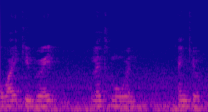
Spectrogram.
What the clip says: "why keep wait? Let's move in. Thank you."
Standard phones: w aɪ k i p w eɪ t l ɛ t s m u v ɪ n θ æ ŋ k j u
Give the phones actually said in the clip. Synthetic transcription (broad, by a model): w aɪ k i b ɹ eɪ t l ɛ t s m u v ɪ n t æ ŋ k j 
